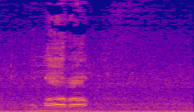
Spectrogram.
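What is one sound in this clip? A young man's voice calls out briefly nearby.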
